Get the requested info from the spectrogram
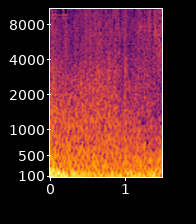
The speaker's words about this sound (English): The IED explosion right back that way.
